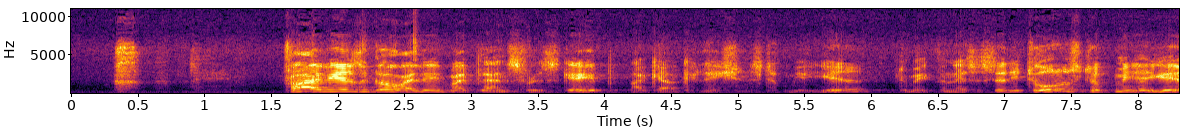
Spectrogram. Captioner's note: heavy breathing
